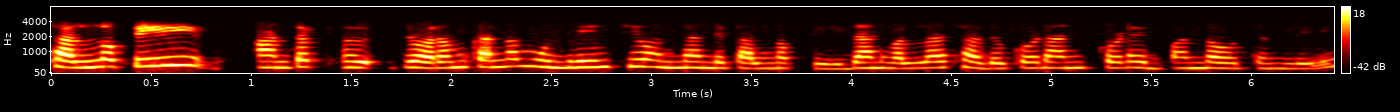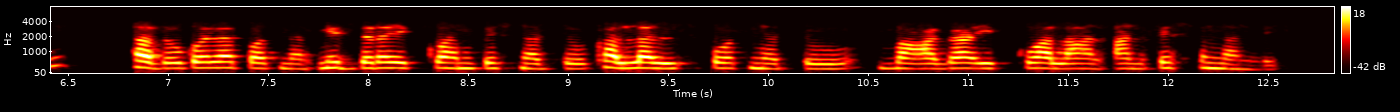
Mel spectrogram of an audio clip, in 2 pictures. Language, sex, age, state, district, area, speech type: Telugu, female, 45-60, Andhra Pradesh, East Godavari, rural, conversation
